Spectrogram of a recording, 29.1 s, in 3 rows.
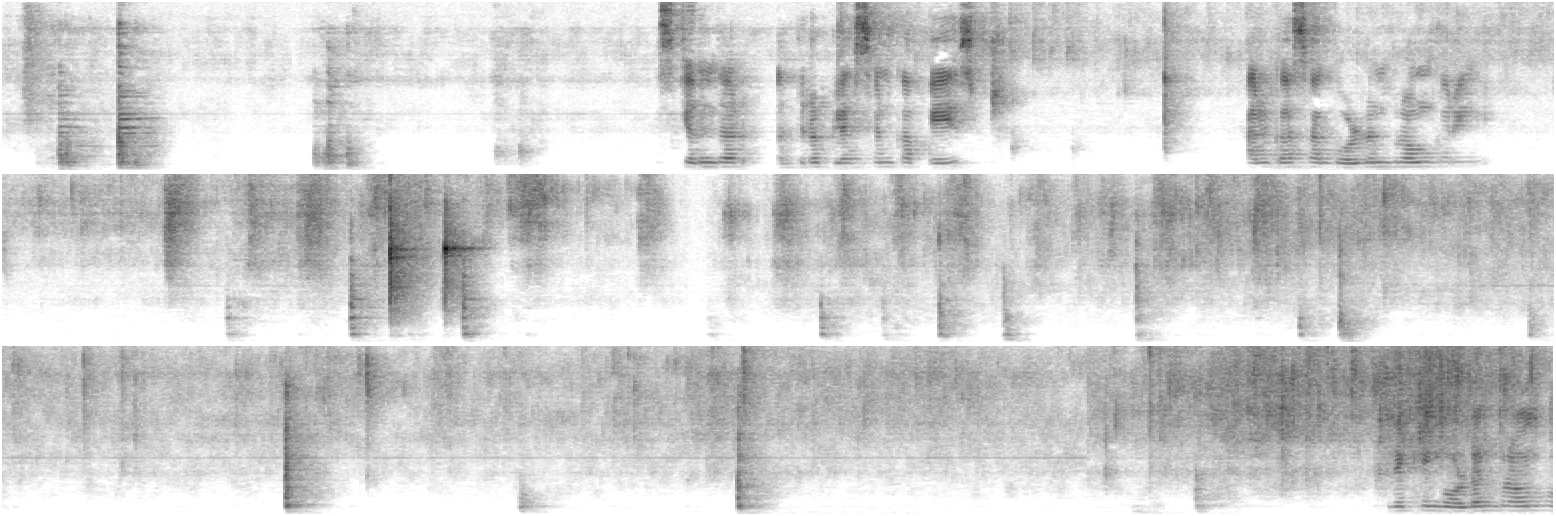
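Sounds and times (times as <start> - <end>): paste sizzling in hot oil: 5.5 - 29.0
spatula scraping and tapping pan: 10.6 - 29.0.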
